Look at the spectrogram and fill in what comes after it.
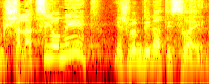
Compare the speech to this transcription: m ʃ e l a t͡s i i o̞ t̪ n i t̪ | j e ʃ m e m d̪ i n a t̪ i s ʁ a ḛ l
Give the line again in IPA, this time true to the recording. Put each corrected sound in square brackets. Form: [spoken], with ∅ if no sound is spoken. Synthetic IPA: m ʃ [a] l a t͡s i [j] o̞ [∅] n i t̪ | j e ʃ [b] e m d̪ i n a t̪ i s ʁ a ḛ l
